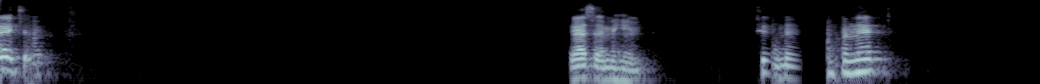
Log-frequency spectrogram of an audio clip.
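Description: A young man speaks calmly in short phrases through an online call.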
